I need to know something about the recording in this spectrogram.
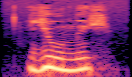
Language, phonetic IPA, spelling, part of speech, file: Russian, [ˈjunɨj], юный, adjective, Ru-юный.ogg
- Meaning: 1. young, youthful (in the early part of life or growth) 2. juvenile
